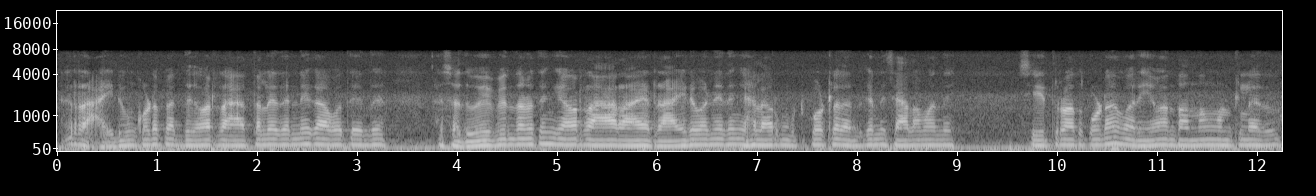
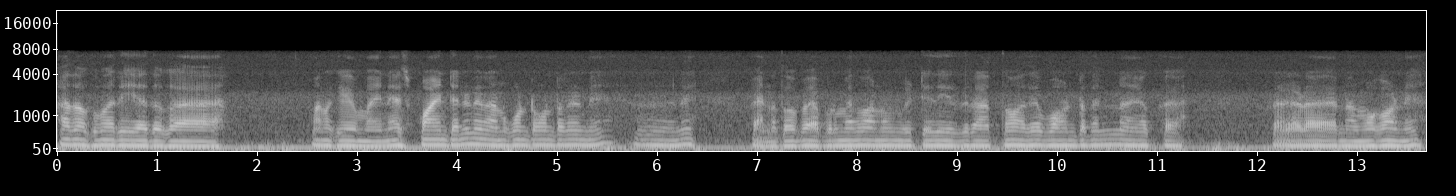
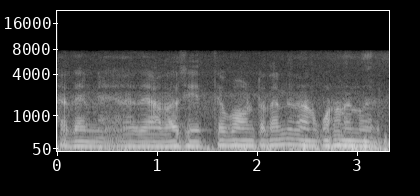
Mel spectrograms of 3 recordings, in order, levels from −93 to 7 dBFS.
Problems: constant background noise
